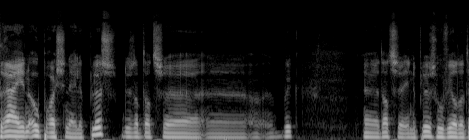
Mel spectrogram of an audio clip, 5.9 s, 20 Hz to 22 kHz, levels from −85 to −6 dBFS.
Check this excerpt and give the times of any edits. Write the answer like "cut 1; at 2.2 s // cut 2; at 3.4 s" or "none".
cut 1; at 1.8 s // cut 2; at 3.5 s // cut 3; at 5.0 s

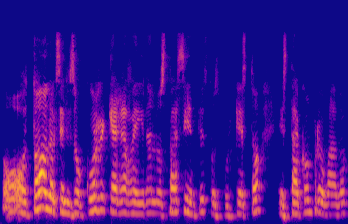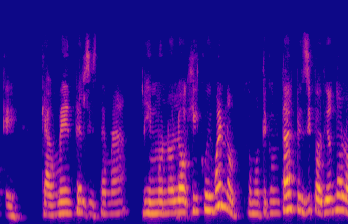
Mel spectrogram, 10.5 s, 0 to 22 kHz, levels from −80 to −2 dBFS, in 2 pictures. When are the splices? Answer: cut 1; at 7.2 s

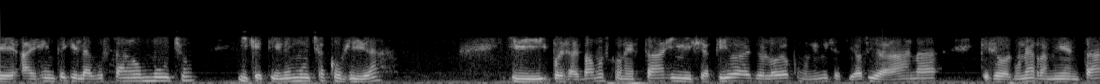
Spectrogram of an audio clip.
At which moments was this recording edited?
none

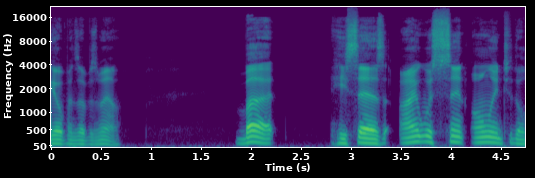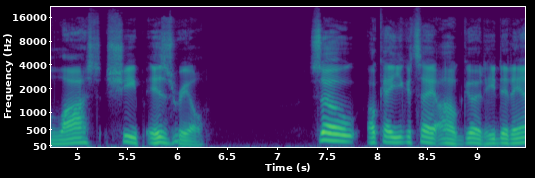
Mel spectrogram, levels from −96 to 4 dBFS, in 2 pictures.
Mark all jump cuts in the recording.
cut 1; at 5.7 s

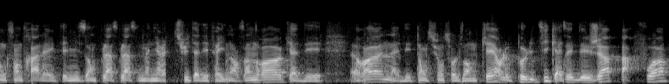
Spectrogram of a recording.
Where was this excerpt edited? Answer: cut 1; at 1.2 s // cut 2; at 1.6 s // cut 3; at 2.3 s // cut 4; at 3.5 s // cut 5; at 4.0 s // cut 6; at 4.6 s // cut 7; at 5.6 s

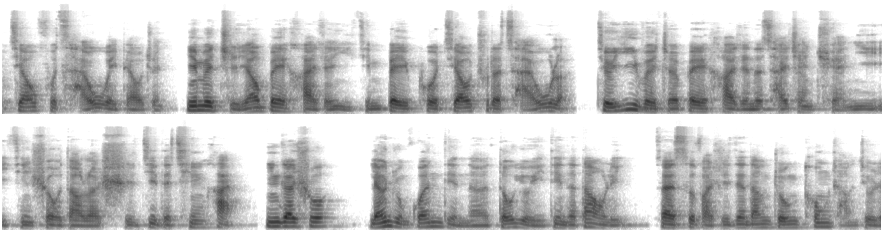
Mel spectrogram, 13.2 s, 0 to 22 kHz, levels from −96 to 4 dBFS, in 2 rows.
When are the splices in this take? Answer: cut 1; at 1.3 s // cut 2; at 4.4 s // cut 3; at 8.5 s // cut 4; at 11.4 s

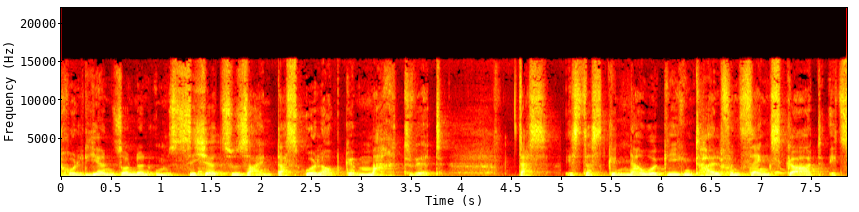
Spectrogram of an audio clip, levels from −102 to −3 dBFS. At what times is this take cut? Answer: cut 1; at 5.0 s

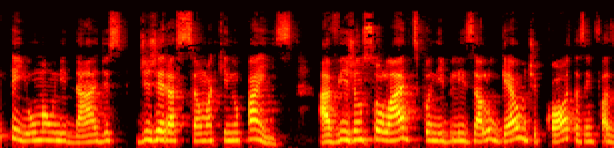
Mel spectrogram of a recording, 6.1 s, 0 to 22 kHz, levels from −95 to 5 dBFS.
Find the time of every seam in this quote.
cut 1; at 1.3 s

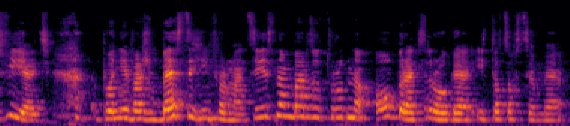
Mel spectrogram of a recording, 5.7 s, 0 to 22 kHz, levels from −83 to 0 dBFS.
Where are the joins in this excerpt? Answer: cut 1; at 4.2 s

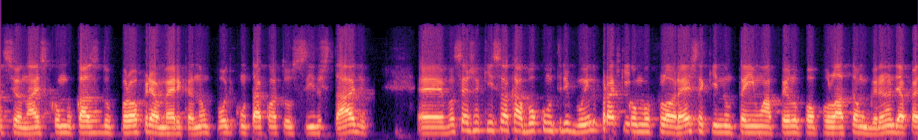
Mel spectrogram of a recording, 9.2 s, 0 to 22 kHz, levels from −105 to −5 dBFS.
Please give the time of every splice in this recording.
cut 1; at 3.2 s // cut 2; at 6.3 s

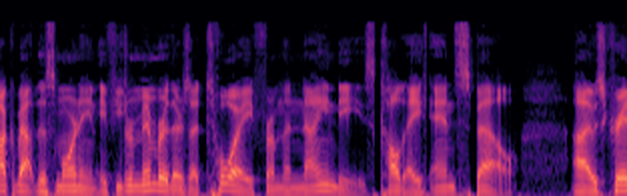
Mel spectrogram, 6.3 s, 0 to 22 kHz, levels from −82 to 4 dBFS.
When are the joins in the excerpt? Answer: cut 1; at 1.2 s // cut 2; at 4.2 s

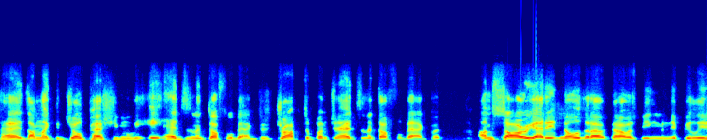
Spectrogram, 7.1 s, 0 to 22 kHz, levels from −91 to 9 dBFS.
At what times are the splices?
none

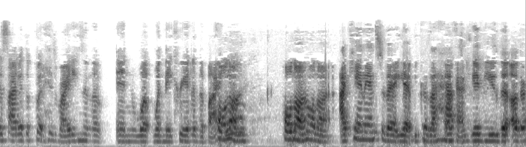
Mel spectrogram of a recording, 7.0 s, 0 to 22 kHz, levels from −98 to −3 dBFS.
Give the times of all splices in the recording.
none

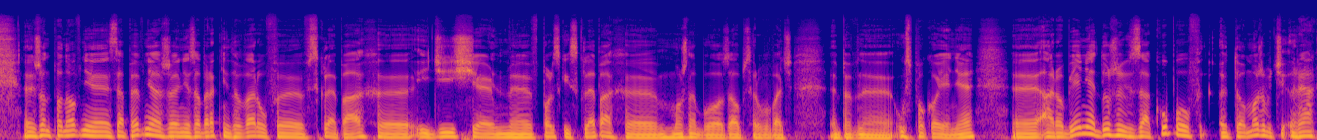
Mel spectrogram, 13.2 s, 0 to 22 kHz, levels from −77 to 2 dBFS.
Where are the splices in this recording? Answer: none

